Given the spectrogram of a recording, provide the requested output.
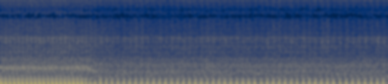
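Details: Honda Beat FI scooter after replacing the slide pieces to cure CVT noise when decelerating: a brief higher rev, then a steady, even putter at idle with no rattle or slap from the drive side. The CVT is running normally.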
